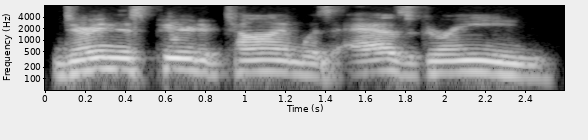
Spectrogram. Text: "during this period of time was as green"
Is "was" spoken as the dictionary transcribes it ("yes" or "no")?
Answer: yes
